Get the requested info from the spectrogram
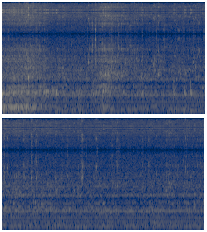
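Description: Underwater sound in a swimming pool after a swimmer's dive entry: the rush of churning water and bubbles fades over the first second, leaving a steady low underwater hum with faint crackling of bubbles.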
